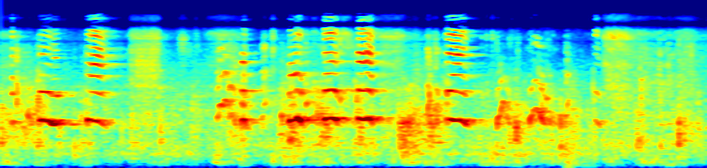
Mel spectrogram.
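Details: A French Bulldog at Christmas lets out a run of nasal, squeaky whimpers, short tonal cries repeated irregularly about three times a second, mixed with light snuffling and rustle.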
